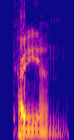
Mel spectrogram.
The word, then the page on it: cayenne: American English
